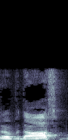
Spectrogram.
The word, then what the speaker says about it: रविदास: राग गौड़ी रविदास जी के पदे आम इथे भी रविदास बिहारी नाल उच्चारण कर जांदे ने, लिखिया सिहारी नाल है, रविदास बोलना है।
